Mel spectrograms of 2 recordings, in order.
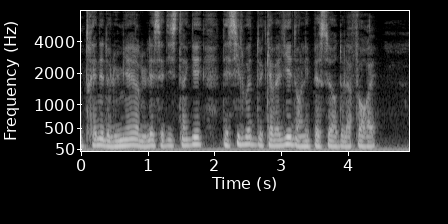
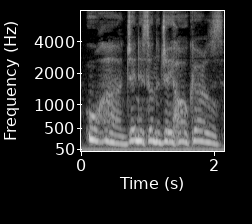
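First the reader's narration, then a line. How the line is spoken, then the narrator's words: Enthusiastic shout. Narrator (French): cria Bill enthousiasmé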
